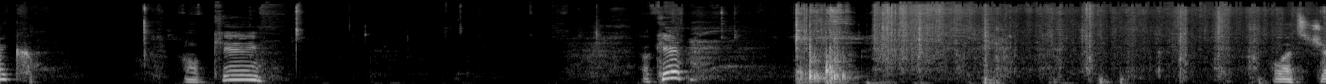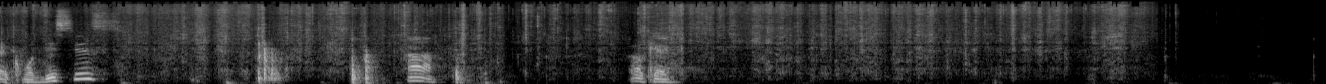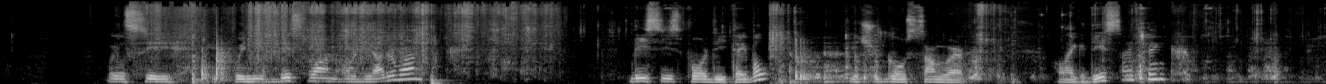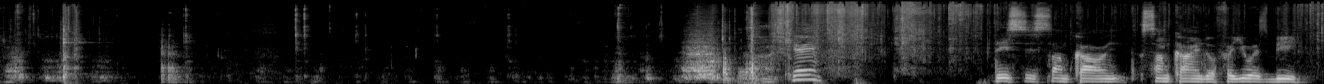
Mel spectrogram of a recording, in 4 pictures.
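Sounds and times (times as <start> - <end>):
plastic packaging crinkling: 8.0 - 26.2, 27.7 - 33.1, 35.6 - 40.7, 47.0 - 53.0.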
